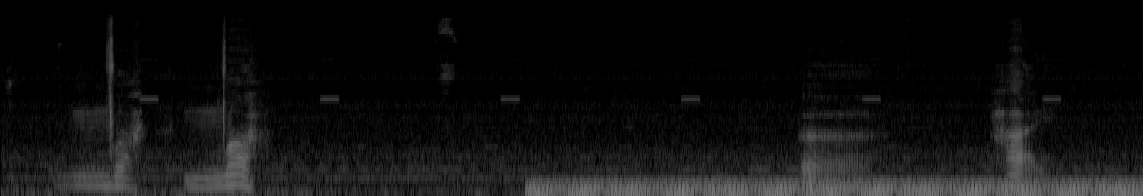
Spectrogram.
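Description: A young man mumbles softly, close by.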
